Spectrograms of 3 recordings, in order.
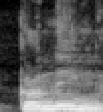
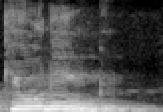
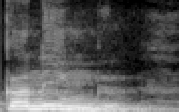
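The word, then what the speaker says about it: cunning: कनिंग दोस्तों इसको हम पढ़ेंगे कनिंग, नॉट क्यूनिंग, right. Correct pronunciation होगा कनिंग।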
